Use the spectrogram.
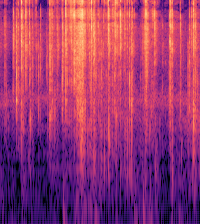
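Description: A Pokémon card pack is torn open, giving close, crinkly foil rustles and tearing with irregular bursts of crumpling.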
